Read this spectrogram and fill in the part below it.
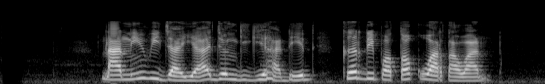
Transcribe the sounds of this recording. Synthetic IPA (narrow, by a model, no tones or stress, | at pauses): naniwid͡ʒajad͡ʒɨŋɡiɡiɦadid̚ | kɨrdipɔt̪ɔkuwart̪awan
